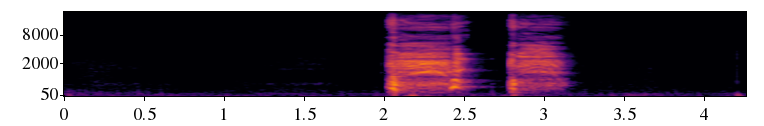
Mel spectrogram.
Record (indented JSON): {
  "cough_length": "4.3 s",
  "cough_amplitude": 14531,
  "cough_signal_mean_std_ratio": 0.34,
  "survey_phase": "alpha (2021-03-01 to 2021-08-12)",
  "age": "18-44",
  "gender": "Male",
  "wearing_mask": "No",
  "symptom_none": true,
  "smoker_status": "Never smoked",
  "respiratory_condition_asthma": false,
  "respiratory_condition_other": false,
  "recruitment_source": "REACT",
  "submission_delay": "6 days",
  "covid_test_result": "Negative",
  "covid_test_method": "RT-qPCR"
}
